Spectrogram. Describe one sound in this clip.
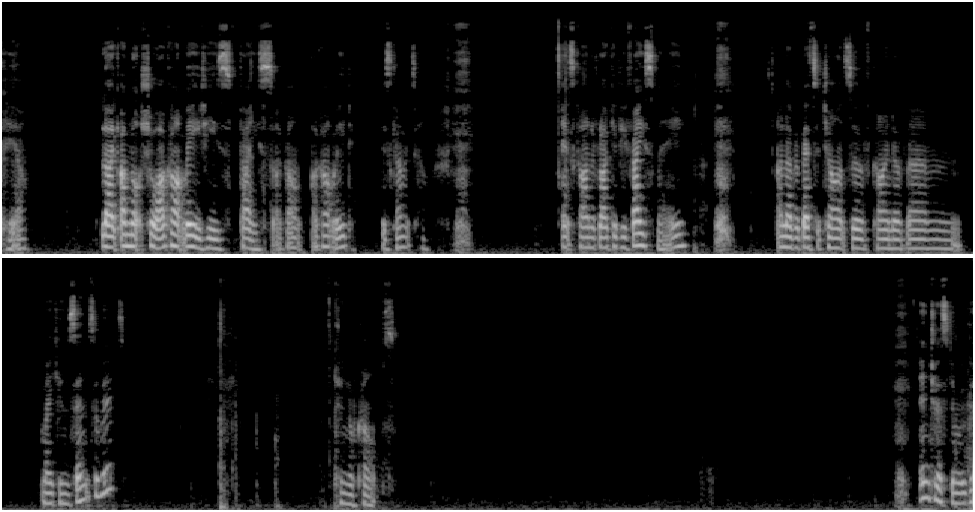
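A young woman speaks calmly and close to a microphone, pausing often.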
